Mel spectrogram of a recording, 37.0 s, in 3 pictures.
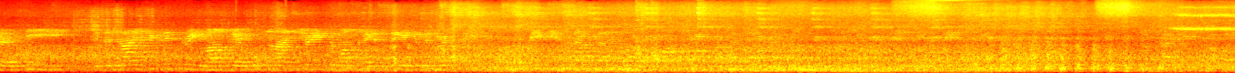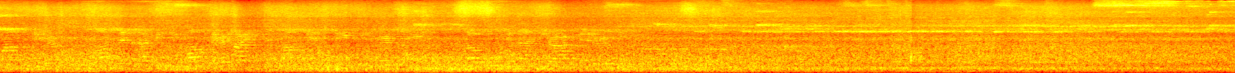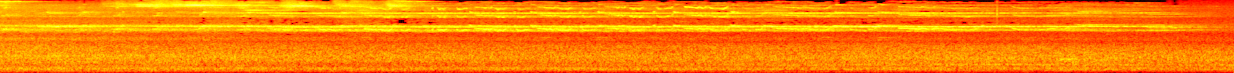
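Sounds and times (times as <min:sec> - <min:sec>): train rumbling: 0:00.0 - 0:29.2
train wheels squealing: 0:11.7 - 0:12.6, 0:18.9 - 0:36.8.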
